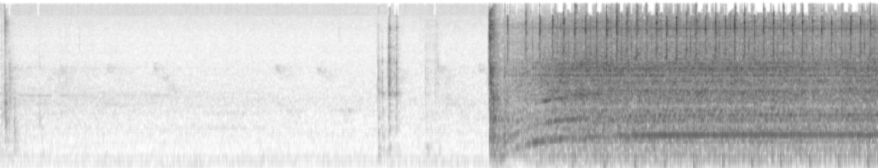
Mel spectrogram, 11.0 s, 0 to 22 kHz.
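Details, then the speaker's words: Yanmar 3QM30 marine diesel, stored since 1991, cranked by screwdriver on the starter with the compression release engaged: starter winds up to a steady high whine with even rapid beats. Oil pressure reaches about 55 psi; cranks freely, not starting. "as you can see it comes right up to about 55 psi just cranking not starting"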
